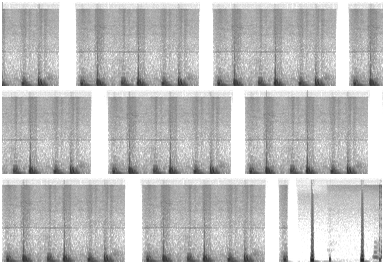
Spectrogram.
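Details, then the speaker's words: Stethoscope auscultation of repeated, low thumping beats in a normal pattern of first and second heart sounds: normal heart sounds. "So these are the Normal heart sounds which you are listening right now you can listen each heart sound for one minute"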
